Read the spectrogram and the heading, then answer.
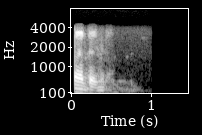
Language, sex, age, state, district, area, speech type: Tamil, male, 18-30, Tamil Nadu, Thanjavur, rural, conversation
